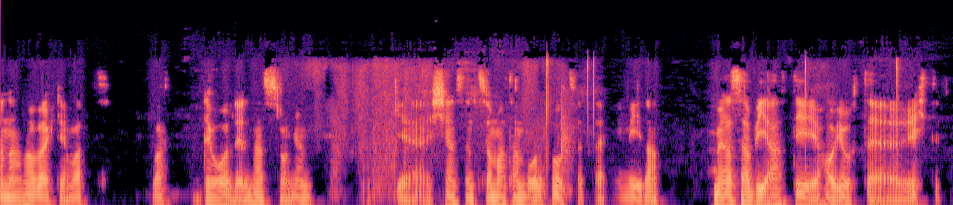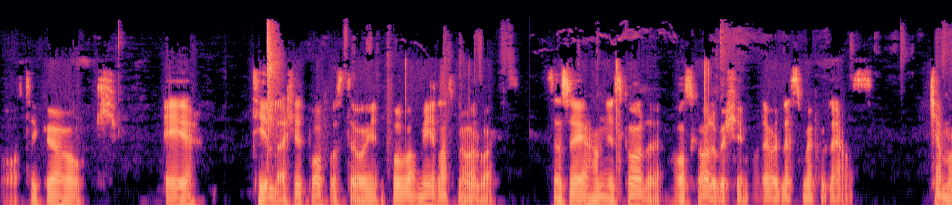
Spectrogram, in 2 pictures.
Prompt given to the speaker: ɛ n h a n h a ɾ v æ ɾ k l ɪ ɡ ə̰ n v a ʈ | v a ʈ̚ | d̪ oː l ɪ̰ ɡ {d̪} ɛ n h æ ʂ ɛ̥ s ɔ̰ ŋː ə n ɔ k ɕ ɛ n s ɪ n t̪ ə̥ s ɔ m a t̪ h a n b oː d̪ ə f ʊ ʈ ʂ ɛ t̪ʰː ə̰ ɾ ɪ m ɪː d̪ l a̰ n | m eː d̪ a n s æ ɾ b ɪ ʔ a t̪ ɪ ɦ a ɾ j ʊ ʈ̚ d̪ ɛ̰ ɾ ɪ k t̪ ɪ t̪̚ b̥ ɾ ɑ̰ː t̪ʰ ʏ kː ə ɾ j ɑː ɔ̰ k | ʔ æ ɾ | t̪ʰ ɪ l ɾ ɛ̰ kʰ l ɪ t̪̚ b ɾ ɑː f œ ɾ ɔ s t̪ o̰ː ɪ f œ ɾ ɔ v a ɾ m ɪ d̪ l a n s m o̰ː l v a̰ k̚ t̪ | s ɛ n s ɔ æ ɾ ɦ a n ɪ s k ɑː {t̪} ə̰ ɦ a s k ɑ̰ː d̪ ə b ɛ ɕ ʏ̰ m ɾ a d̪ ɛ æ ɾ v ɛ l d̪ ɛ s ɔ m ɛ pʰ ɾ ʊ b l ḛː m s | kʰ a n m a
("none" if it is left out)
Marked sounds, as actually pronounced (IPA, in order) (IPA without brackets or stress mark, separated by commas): d̪, d̪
